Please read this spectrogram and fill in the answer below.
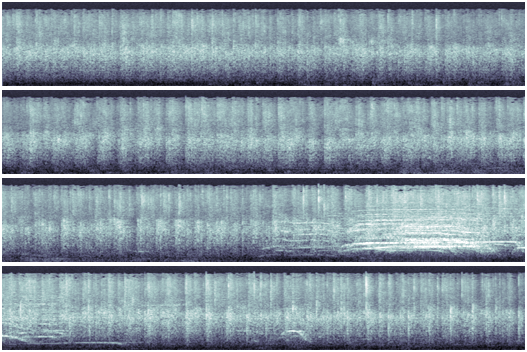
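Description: Audience applauding steadily throughout, with a burst of cheering and whooping voices about two-thirds of the way through that is the loudest moment, before the clapping carries on.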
